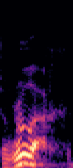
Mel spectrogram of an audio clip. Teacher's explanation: The accent is on the U, and it's just a short A, and the A is written to the right of the chet, not straight underneath it. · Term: patach furtivum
